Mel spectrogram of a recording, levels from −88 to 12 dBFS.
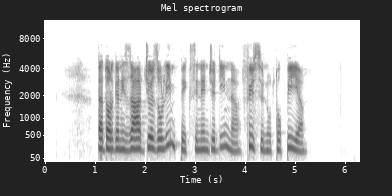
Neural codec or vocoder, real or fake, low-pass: none; real; 7.2 kHz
